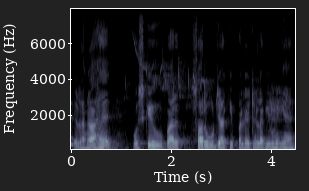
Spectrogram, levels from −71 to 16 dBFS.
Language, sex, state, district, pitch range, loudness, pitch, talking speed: Hindi, male, Uttar Pradesh, Budaun, 140-160 Hz, -26 LUFS, 145 Hz, 160 wpm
